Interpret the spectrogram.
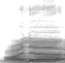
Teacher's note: علی صراط مستقیم، علی عین کے بعد لام ہے، لام پر کھڑی زبر ہے، لمبا کر کے پڑھیں گے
